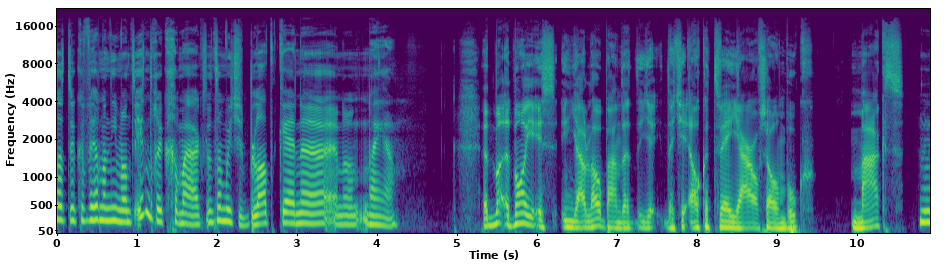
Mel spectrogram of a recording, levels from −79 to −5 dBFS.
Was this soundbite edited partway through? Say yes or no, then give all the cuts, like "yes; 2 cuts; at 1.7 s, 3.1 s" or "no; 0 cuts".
no; 0 cuts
